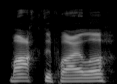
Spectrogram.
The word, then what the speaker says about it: Markiplier: Markiplier.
